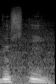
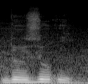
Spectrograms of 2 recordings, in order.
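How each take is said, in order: First: The z has no vowel after it. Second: The z is followed by a u vowel. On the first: The speaker calls it wrong. "bukan juz'i" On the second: The speaker calls it right. "diharakatkan zai dengan dhammah"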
